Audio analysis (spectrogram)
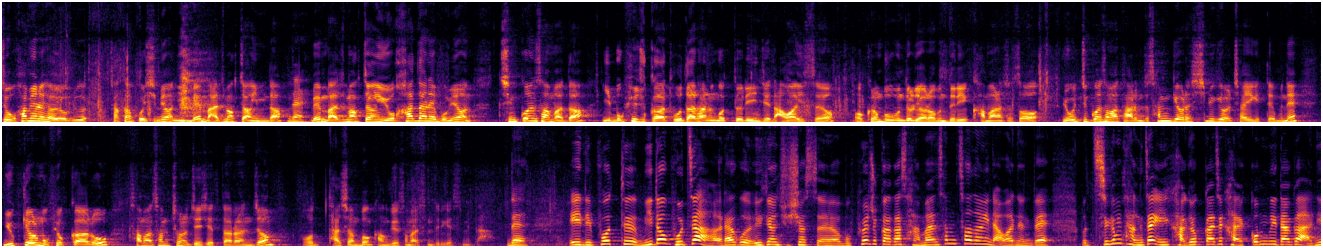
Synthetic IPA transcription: ohamjʌneʌt͡ɕaŋk͈anpoɕʰimjʌnime̞nma̰d͡ʑimak̚t͡ɕ͈aŋimɲidanme̞nmad͡ʑimak̚t͡ɕ͈aŋijohadane̞bomjʌn | t͡ɕink͈wʌnsʰamadaimok̚pʰjod͡ʑuk͈aɡatodaɾɦanɯnɡʌt̚t͈ɯɾiːnd͡ʑe̞na̰wais͈ʌjoʌ̰kɯɾʌnbubundɯɭjʌɾʌbundɯɾikamanɦaɕʰʌsʰʌjoɡɯnt͡ɕiŋk͈wʌnsʰamadataɾɯmɲidasʰamɡe̞wʌɭesʰɕʰibiɡe̞wʌɭt͡ɕʰaiɡit͈e̞mune̞ | juk̚k͈ewʌɭmok̚pʰjok͈aɾosʰamansʰamt͡ɕʰʌnʌɭt͡ɕe̞ɕʰiɦe̞t̚t͈aɾanɯnd͡ʑʌm | ʌta̰ɕʰiɦambʌnka̰ŋd͡ʑoɦe̞sʰʌma̰ɭs͈ɯmdɯɾḭɡe̞̰s͈ɯmɲid̥ḁ | ne̞ | iɾipʰotʰɯmidʌpod͡ʑaɾaɡoɯɡjʌnt͡ɕuɕʰiʌs͈ʌjomok̚pʰjod͡ʑuk͈aɡasʰamansʰamt͡ɕʰʌnʌɲinawanːɯnde̞ | ʌt͡ɕiɡɯmtaŋd͡ʑaŋikaɡjʌk̚k͈ad͡ʑikaɭk͈ʌmɲidaɡaːɲ

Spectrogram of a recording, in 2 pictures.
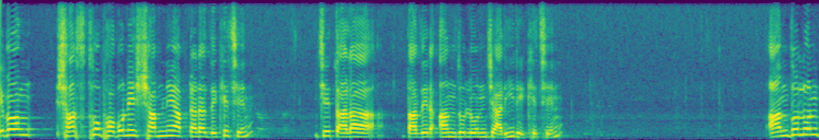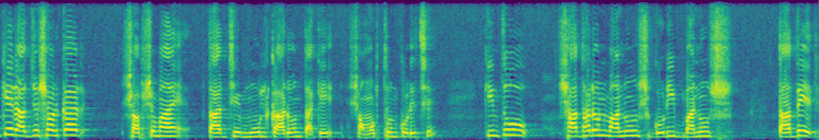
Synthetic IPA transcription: eboŋ | ʃast̪ʰobʱɔboneɾʃamneapnaɾad̪ekʰet͡ɕʰen | d͡ʑet̪aɾa | t̪ad̪eɾand̪olont͡ɕaɾiɾekʰet͡ɕʰen | and̪olonkeɾadːoʃɔɾkaɾ | ʃɔbʃomɔet̪aɾd͡ʑemulkaɾont̪akeʃɔmoɾt̪ʰonkoɾet͡ɕʰe | kint̪u | ʃad̪ʱaɾonmanuʃɡoɾibmanuʃ | t̪ad̪eɾ

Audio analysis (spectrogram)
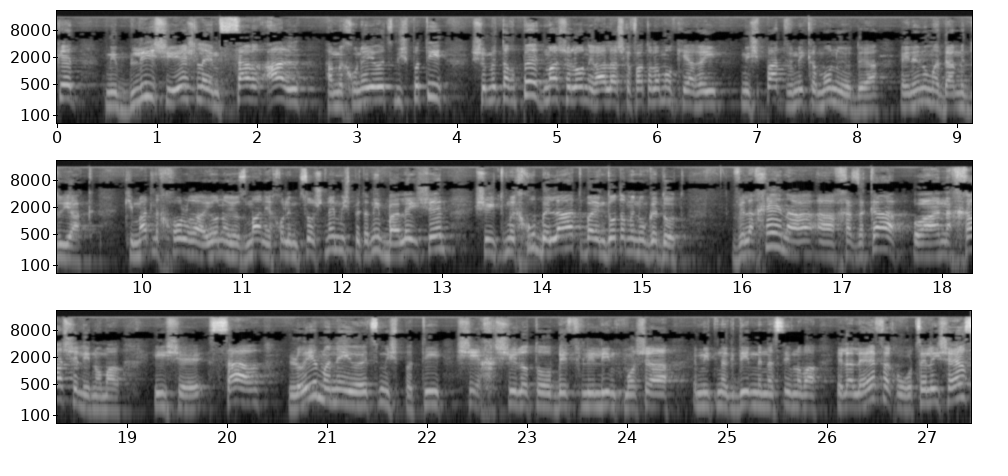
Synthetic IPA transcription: ked̪ | mibliʃeje̞ʃlahe̞msaʁalhame̞χunejevet͡smiʃpati | ʃe̞me̞t̪aʁpe̞d̪maʃelo̞niʁaleaʃkafato̞lamo̞kihaʁe̞jmiʃpat̪ve̞mikamo̞nujode̞aejne̞numadame̞dujakː | imʔat̪leχo̞lʁaːjo̞nojozmanjaχo̞lːimt͡so̞ʃnejmiʃpat̪animbaːle̞jʃe̞mʃeit̪meχube̞laːt̪baemd̪o̞thame̞nuɡado̞t | ve̞laχe̞naaχazakaoaːnaχaʃe̞lino̞maʁ | hiʃe̞saʁlo̞jemanejoet͡smiʃpatiʃejaχʃilo̞to̞beflilimkmo̞ʃeamitnaɡd̪imːenasimlo̞maʁe̞lale̞e̞fe̞χuʁo̞t͡seleiʃaeʁ

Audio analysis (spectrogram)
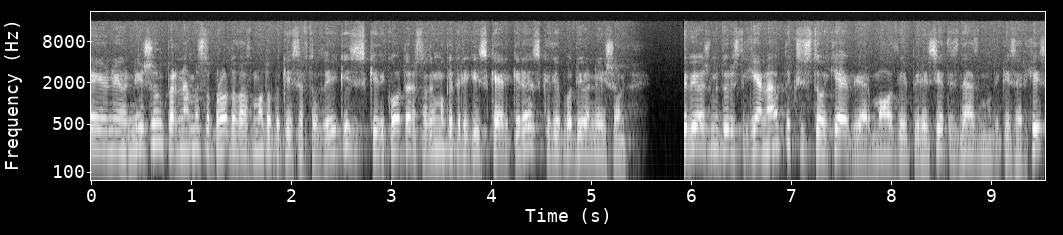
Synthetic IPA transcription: eiunio̞nisonpe̞ɾnɐme̞st̪o̞bɾo̞t̪ovɐθmo̞t̪o̞picʲisɐft̪o̞ðicisisceiðiko̞t̪eɾɐst̪oðimocend̪ɾicisceɾciɾɐsce̞ðiɐpond̪io̞nison | ivio̞sumet̪uɾist̪icʲiɐnɐp̚t̪iksist̪o̞çe̞viɐɾmo̞ðiiːpiɾe̞siɐt̪izneɐzðimot̪icisɐɾçis

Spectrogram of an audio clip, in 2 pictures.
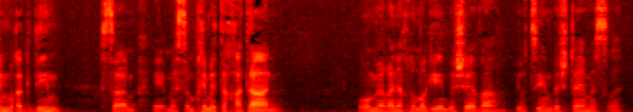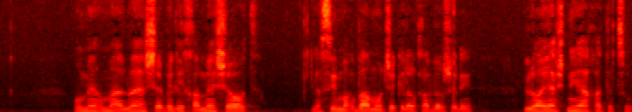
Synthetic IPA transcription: mʁaɡdim | samesamχime̞taχatan | uome̞ʁanaχnumaɡiimbe̞ʃe̞vajo̞t͡simbe̞ʃtemesʁe̞ | uome̞ʁmalo̞ajaʃeveliχame̞ʃao̞t | lasimaʁbameotʃeke̞lalχave̞ʁʃe̞li | lo̞ajaʃniaχatat͡su

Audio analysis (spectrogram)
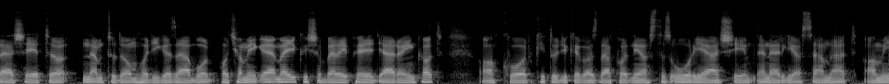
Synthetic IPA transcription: lɛlʃɛjeːt̪øːlnɛmt̪ud̪o̞mɦo̞ɟiɡɒzaːboːlho̞chɒmeːɡɛmɛjːykiʃɒbɛleːpejɒɟaːɾɒjiŋkɒt̪ | ɒkʰːo̞rkit̪uɟːukɛɡɒzd̪aːlko̞d̪niɒst̪ɒzoːɾijaːʃiɛ̰nɛrɡijɒ̰sa̰ːmla̰ːt̪ɒ̰mi

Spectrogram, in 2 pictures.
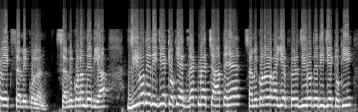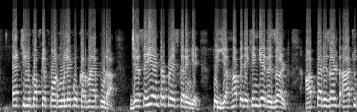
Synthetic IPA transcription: oeːksɛːmikoːlən | sɛːmikoːlənd̪eːd̪ija | ziːɾod̪eːd̪iːd͡ʒiekjõːkieɡzɛːk̚ʈmɛːt͡ʃt͡ʃaːɦt̪eɦɛ̃sɛːmikoːlənlɐɡaːiepʰɪɾziːɾod̪eːd̪iːd͡ʒiekjõːkieːt͡ʃlʊkəpkefʰɔːɾmulekokɐɾnaɦɛpuːɾa̰ | d͡ʒɛːseɦiẽɳʈəɾpɾaːɪzkɐɾẽːŋɡḛː | t̪ojɐɦãped̪eːkʰẽːŋɡeɾɪzəlʈ | aːp̚kaɾɪzəlʈaːt͡ʃʊk

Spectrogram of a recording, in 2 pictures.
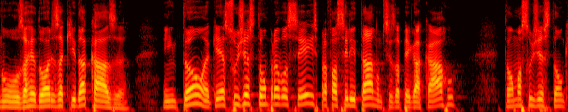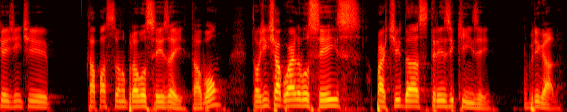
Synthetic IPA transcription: nʊzaɦed̪ɔɾɪzakid̪ɐkazɐ | ẽt̪ɐ̃w̃ɛkɪɛsuʒest̪ɐ̃w̃pɾɐvosejspɾɐfasilit̪anɐ̃w̃pɾɪsizɐpeɡakaɦʊ̃ | t̪ɐ̃w̃ɛũmɐsuʒest̪ɐ̃w̃kɪaʒẽnt͡ʃɪ | t̪apasɐ̃nd̪ʊpɾɐvosejzait̪a̰bõw̃ | ẽt̪ɐ̃w̃ɐʒẽnt͡ʃɪaɡwaɾd̪ɐvosejsapaɾt͡ʃiɾd̪ɐst̪ɾezɪɪkĩzɪaḭ | obɾiɡa̰d̪ɐ

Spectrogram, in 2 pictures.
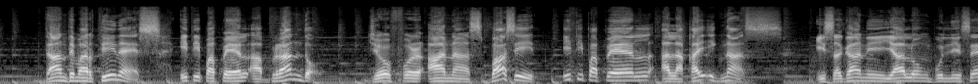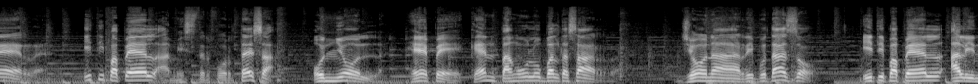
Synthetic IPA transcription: d̪ant̪ɛmaɾt̪inɛsit̪ipapɛlɐbɾand̪o̰ | d͡ʒɛfɛɹʔanasbasit̪̚ɪt̪ipapɛlɐlɐkajɪɡ̚nas | ʔisaɡanijaloŋbʊlisɛɾɪt̪ipapɛlɐ̰mist̪ɛɾfo̰ɾt̪ɛsa̰ | ʔonjolhɛpɛkɛnpaŋulobalt̪ɐsar | d͡ʒonaɾibot̪azo̰ | ʔɪt̪ipapɛlɐlin

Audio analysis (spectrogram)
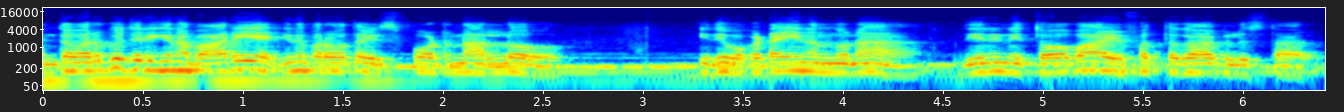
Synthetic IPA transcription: int̪ɐʋɐɾɐkuːd͡ʒɐɾiɡinɐbʱaːɾiːɐɡnipɐɾʋɐt̪ɐʋispɔːʈɐnaːlːo̞ː | id̪iɔkɐʈɐjnɐnd̪unɐ | d̪iːninit̪ɔːbaːʋipʰɐt̪ːuɡaːpilust̪aːɾu

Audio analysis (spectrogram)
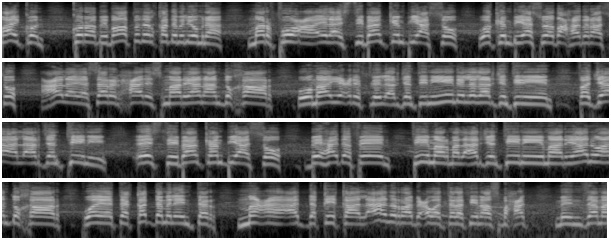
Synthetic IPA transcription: ajakuːn | kʊɾˤɑbɪbɑːt̪ˤɨnɪlqɑd̪amɪljoːmna | mɑɾˤfuːʕaʔɪlaɪst̪iːbaːnkɪmbjaːsu | wɪkɪmbɪjaːsʊjɑd̪ˤɑħhabɪɾˤɑʔsʊ | ʕalajasɑːɾˤɪlħaːɾɪsmaɾjaːnʕand̪ʊxɑːɾˤ | wɪmajɪʕɾɪflɪlʔɑɾˤd͡ʒɪnt̪iːnɪjːiːnʔɪlːalʔɑɾˤd͡ʒɪnt̪iːnɪjːiːnfad͡ʒaːʔalʔɑɾˤd͡ʒant̪iːni | ɪst̪iːbaːnkambɪjaːsu | bɪɦad̪afeːn | fimɑɾˤmalʔɑɾˤd͡ʒɪnt̪iːnimaɾjaːnwʔand̪ʊxɑːɾˤ | wɪjat̪aqɑd̪ːamɪlʔɪnt̪ɑɾ | maʕaɪd̪ːaqiːqalʔaːnɪrˤːɑːbɪʕawɪθːalaːθiːnʔɑsˤbɑħɑt̪ | mɪnzama

